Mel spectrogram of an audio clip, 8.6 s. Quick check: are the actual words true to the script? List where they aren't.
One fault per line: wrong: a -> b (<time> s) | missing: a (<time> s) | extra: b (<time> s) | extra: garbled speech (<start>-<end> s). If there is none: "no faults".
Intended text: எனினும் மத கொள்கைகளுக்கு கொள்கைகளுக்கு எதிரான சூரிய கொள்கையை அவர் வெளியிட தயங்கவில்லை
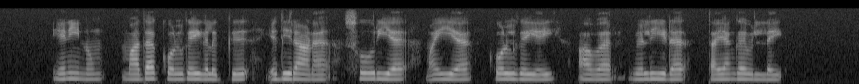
missing: கொள்கைகளுக்கு (2.4 s)
extra: மைய (4.2 s)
